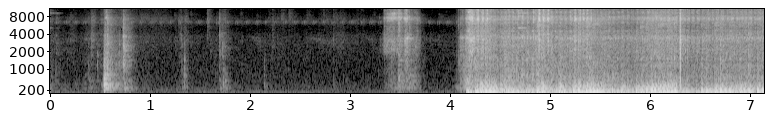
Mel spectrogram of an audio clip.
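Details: Yamaha Jupiter Z with bore-up engine, new valves and piston, freshly fitted unset PE26 carburetor: fires and revs unevenly, surging and sagging instead of climbing cleanly, bogging as if fuel-starved; suspected carb setting, not confirmed.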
